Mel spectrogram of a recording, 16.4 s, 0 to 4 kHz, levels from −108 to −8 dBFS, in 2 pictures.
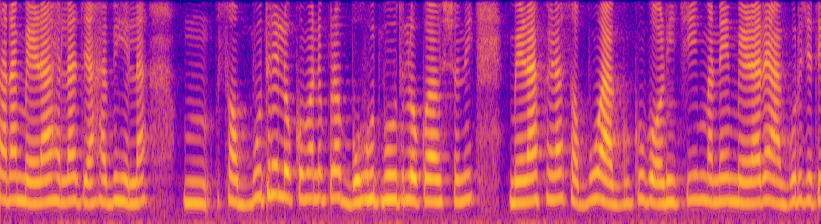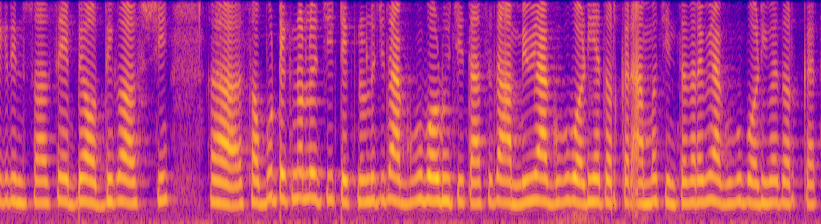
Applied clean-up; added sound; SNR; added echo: none; none; none; none.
